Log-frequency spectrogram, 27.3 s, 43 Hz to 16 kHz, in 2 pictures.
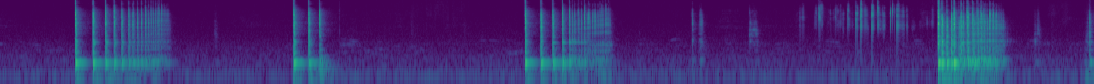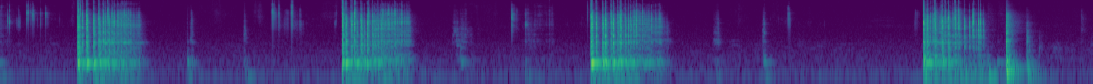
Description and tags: Dice Rolling
Rolling one and then two standard 6 sided dice onto a wooden table.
